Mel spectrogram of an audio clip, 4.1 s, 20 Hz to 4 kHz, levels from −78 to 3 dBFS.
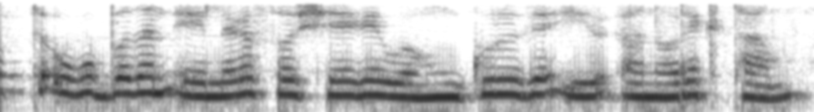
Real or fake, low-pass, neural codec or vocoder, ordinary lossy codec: real; 3.6 kHz; none; none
